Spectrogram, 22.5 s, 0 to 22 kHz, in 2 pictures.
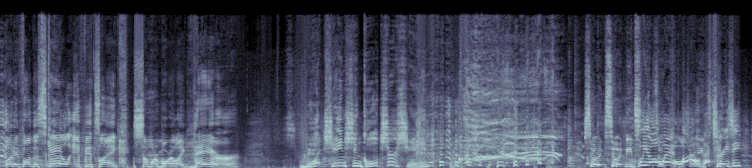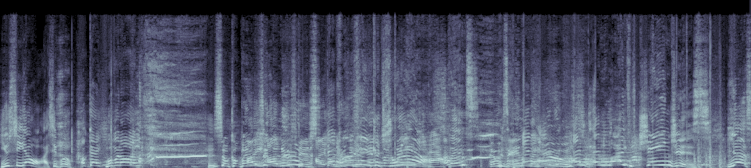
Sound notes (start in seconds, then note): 6.3 all laughing; 14.0 laughs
